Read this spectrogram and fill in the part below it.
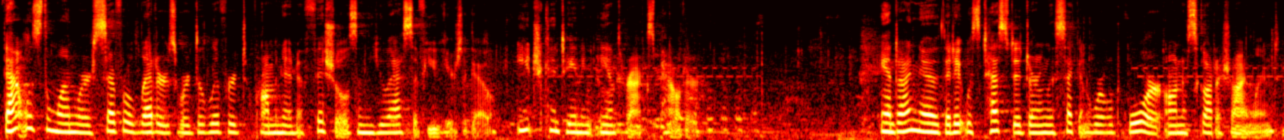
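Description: A woman playing a brisk, obliging newspaper journalist in audio drama dialogue, businesslike and persuasive. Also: mid-range voice, fairly even intonation, natural voice.

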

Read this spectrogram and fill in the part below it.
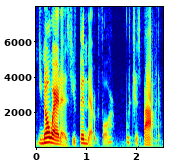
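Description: A woman voicing a strict female schoolteacher who barks loud orders at late students in a game roleplay. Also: on the high side, sing-song, brisk, no room sound, clean studio sound, voice pushed down. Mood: scolding. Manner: bossy, loud scolding orders.

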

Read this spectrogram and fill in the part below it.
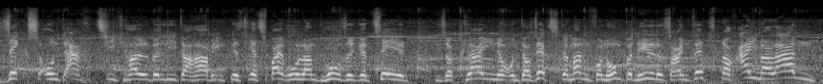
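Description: Shouting, very high-pitched male sports commentator. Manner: shouting, breathless excitement. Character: frantic, excited male live sports commentator. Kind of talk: parody live sports commentary. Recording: loud crowd and venue noise. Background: cheering crowd.

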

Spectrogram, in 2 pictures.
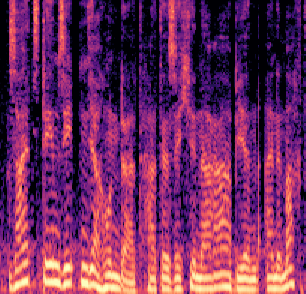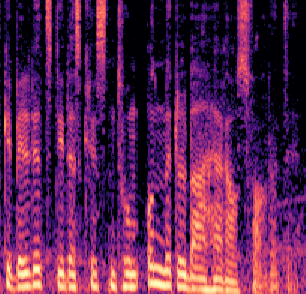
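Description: A man's voice: mid-range voice, noisy background. A man reading scripted narration for a documentary. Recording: music under the narration. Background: background music.

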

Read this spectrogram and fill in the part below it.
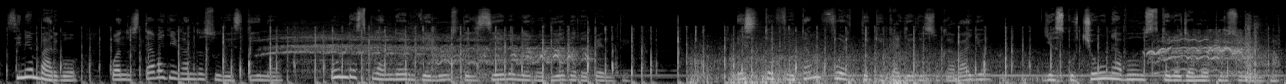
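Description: A woman's voice: medium pitch, moderate pace, heavy background noise. A woman narrating a scripted religious radio drama as a storyteller. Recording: long reverb, music underneath.

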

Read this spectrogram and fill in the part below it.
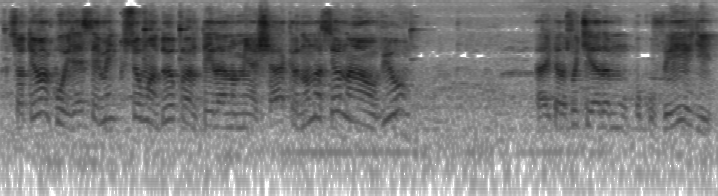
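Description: A man's voice: on the high side, quick pace, bright, forceful tone, slight background noise. A man leaving a casual voice message as a satisfied customer. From Bahia, Brazil. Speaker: customer giving a testimonial. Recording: voice note replayed through phone speaker.

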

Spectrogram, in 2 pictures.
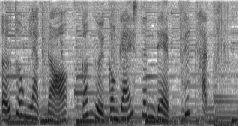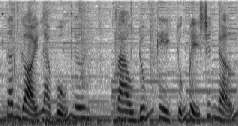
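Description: Female fairy tale narrator, fairly high voice, scripted delivery over music. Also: lively intonation, unhurried. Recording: music under the voice.

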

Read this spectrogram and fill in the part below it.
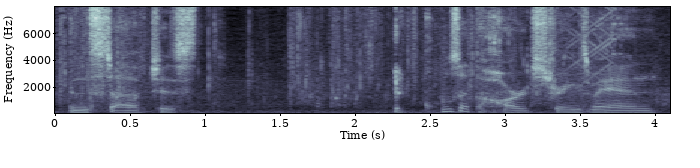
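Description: Stuffy-nosed casual gaming commentator. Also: male voice, mid-range voice, slow pace, fairly bright tone, a little hiss or hum. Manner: casual, chatty. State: stuffy from a cold. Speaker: gaming channel host. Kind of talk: let's play commentary.

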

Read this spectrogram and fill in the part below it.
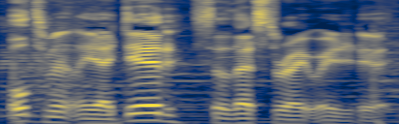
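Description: A man's voice: lowish voice, very animated, racing. A man in his forties chatting to the camera in a loose, self-mocking way while cooking in his kitchen and out riding his bike. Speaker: cycling vlogger. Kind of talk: casual vlog, cooking and riding. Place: home kitchen, then outdoors on a road bike. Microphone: action camera on the bike or held close. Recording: action-camera audio with music underneath.

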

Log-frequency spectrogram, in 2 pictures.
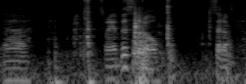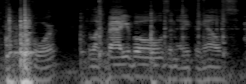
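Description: A man's voice: low-pitched, fairly even intonation, unhurried, pauses often, heavy background noise. A middle-aged man giving a casual, rambling tour of his prop box in a theater prop shop, listing tools with many ums and uhs. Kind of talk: casual show-and-tell tour.

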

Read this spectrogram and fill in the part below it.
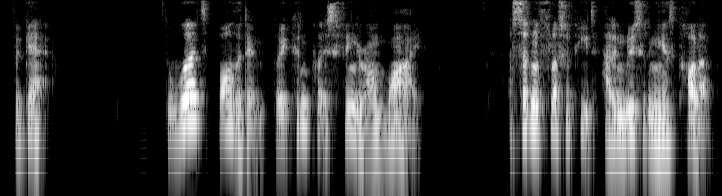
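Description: A middle-aged man with a husky voice narrating a children's adventure novel as its author, recorded at a desk in a room at home. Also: on the high side. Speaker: author reading own book. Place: small home room with bookshelves. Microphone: webcam at desk distance.

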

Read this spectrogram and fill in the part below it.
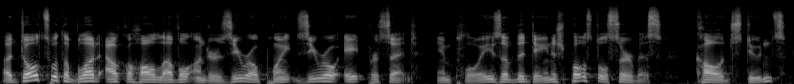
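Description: An officious, cautious conscience played by a man in an audio comedy sketch. He has a lowish voice and insists on things like a legal announcer. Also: lively intonation, moderate pace, lightly acted. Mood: stern, official.

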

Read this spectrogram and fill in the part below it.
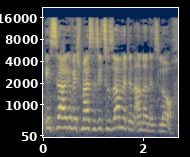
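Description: An actress playing a callous, scornful member of a criminal gang in a radio drama. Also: female voice, high voice, animated, fast talker, a little hiss or hum.

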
